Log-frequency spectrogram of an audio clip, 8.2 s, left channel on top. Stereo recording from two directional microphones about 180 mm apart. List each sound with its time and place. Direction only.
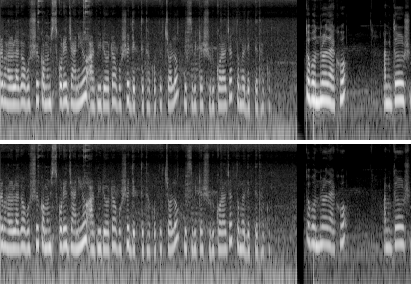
0.0 s speech: 10° right (ahead or behind)
6.1 s speech: 40° left (ahead or behind); by 8.2 s 25° left (ahead or behind)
